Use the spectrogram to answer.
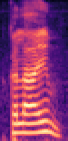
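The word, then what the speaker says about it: climb: क्या होगा देखिए, क्लाइम, जैसे बी क्या आपका साइलेंट है।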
